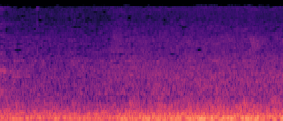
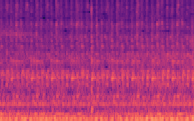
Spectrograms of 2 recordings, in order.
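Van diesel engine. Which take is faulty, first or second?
first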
